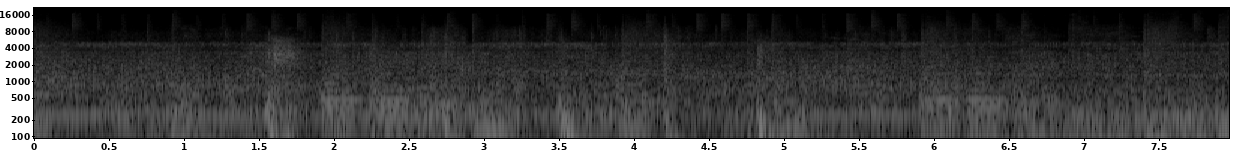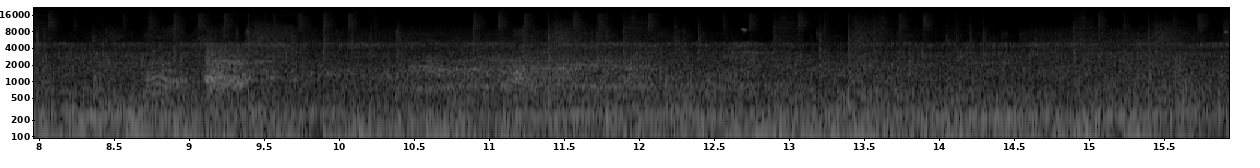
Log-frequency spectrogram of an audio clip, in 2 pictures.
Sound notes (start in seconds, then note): 10.4 driver groans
